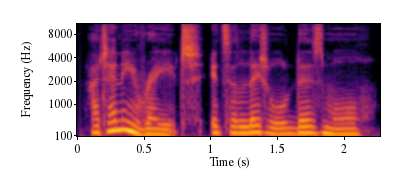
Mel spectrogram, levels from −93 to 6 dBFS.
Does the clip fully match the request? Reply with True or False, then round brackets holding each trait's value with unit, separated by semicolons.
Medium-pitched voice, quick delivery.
False (175 Hz; 185 wpm)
